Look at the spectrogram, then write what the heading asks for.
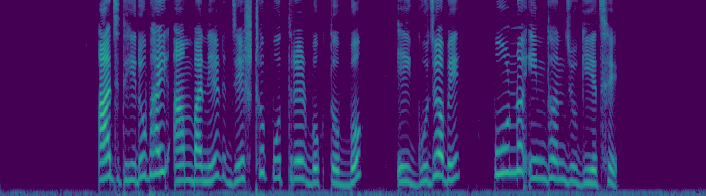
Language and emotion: Bengali, neutral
